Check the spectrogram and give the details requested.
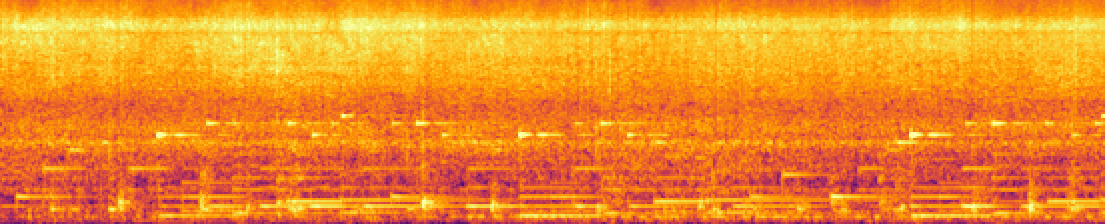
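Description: Diced potatoes, okra and onions frying in oil in a pan, with a steady sizzle as they are stirred with a spatula. Soft background music with held notes plays along.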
